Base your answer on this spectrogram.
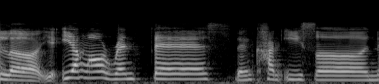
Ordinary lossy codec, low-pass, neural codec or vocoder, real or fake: none; 7.2 kHz; none; real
